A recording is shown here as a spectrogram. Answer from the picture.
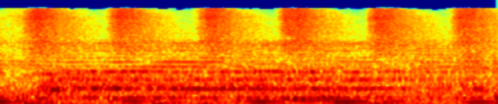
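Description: A mixed congregation singing a Santo Daime hymn in unison. Maracas are shaken in a steady beat of about two strokes a second.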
